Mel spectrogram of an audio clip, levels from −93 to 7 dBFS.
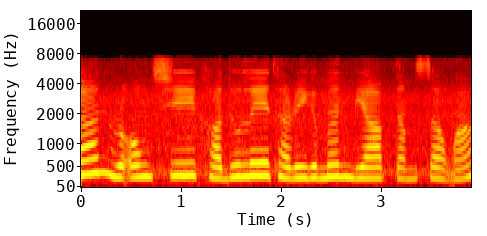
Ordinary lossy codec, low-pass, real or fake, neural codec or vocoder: none; 7.2 kHz; real; none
